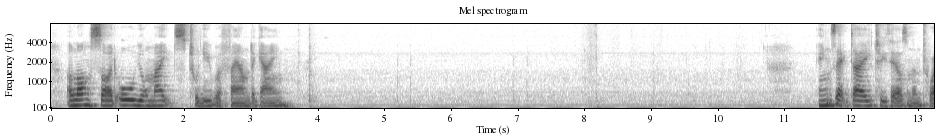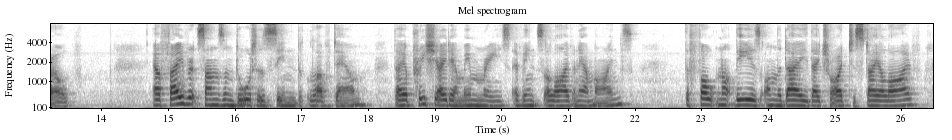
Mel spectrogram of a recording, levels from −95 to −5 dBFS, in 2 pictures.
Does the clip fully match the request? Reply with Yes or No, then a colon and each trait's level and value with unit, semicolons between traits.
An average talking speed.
No: slow, 100 wpm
